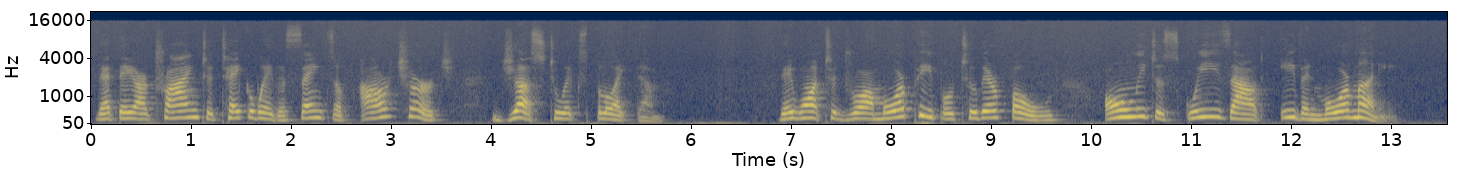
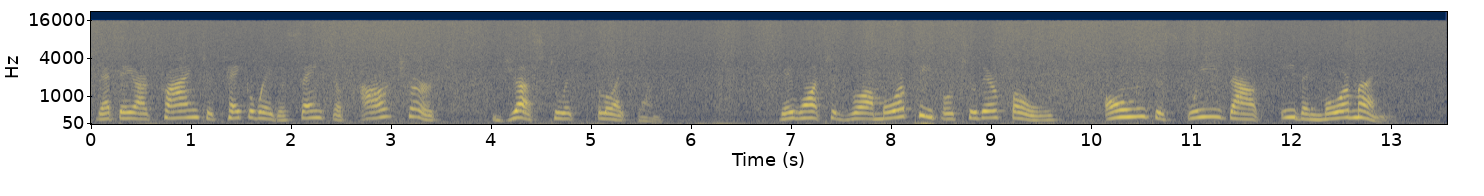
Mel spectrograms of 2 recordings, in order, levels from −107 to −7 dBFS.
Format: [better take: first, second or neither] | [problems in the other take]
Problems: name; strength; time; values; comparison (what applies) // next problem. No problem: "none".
first | hiss; loud; throughout; 3 dB below the speech; faint in the first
